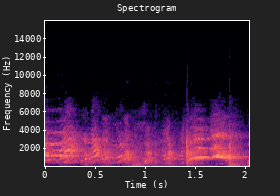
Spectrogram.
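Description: Several people laughing together, in bursts, with no clear words.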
